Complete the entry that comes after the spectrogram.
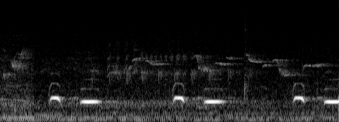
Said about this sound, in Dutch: De koekoek.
